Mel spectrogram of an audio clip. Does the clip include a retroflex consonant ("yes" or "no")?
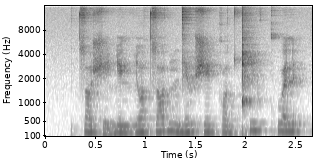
no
